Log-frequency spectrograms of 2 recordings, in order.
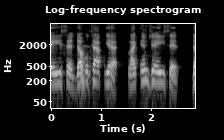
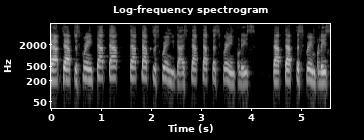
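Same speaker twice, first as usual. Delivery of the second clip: put-on Filipino accent throughout; 3 semitones higher than usual. Speaker asks the audience to tap the screen, in a Filipino accent. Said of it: "That's my Filipino accent".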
